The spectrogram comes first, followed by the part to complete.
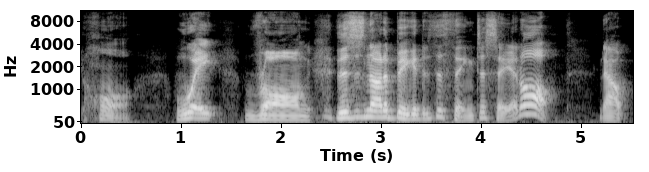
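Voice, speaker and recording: A man's voice: medium pitch, fairly bright tone, voice pushed up. A man voicing a prim, preachy middle-aged woman who writes fan fiction, sugary and self-righteous.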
